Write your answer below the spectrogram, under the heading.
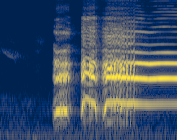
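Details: A Cochin rooster in a park gives a loud crow: two short harsh syllables, then a long steady held note that ends abruptly.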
